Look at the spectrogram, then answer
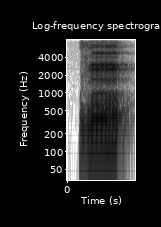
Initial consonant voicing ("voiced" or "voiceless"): voiced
